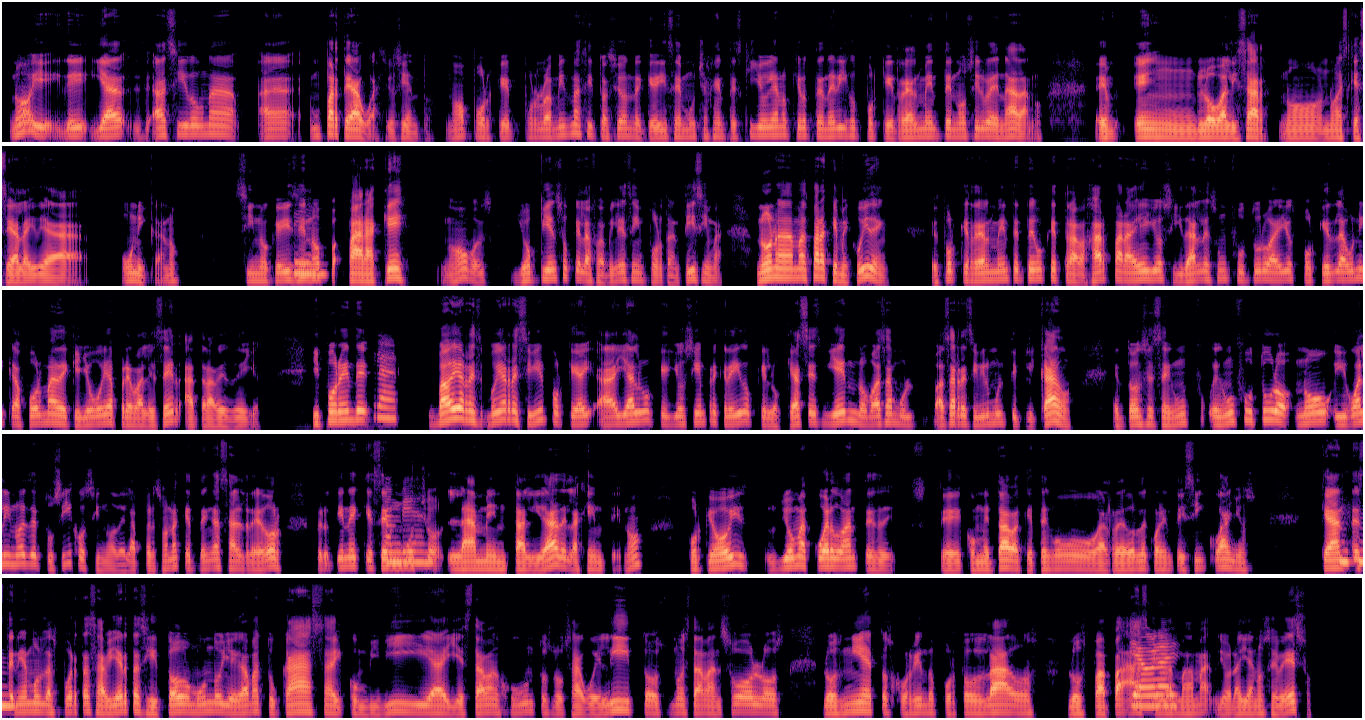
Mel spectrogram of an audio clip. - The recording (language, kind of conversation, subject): Spanish, unstructured, ¿Crees que es justo que algunas personas mueran solas?
- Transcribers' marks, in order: none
